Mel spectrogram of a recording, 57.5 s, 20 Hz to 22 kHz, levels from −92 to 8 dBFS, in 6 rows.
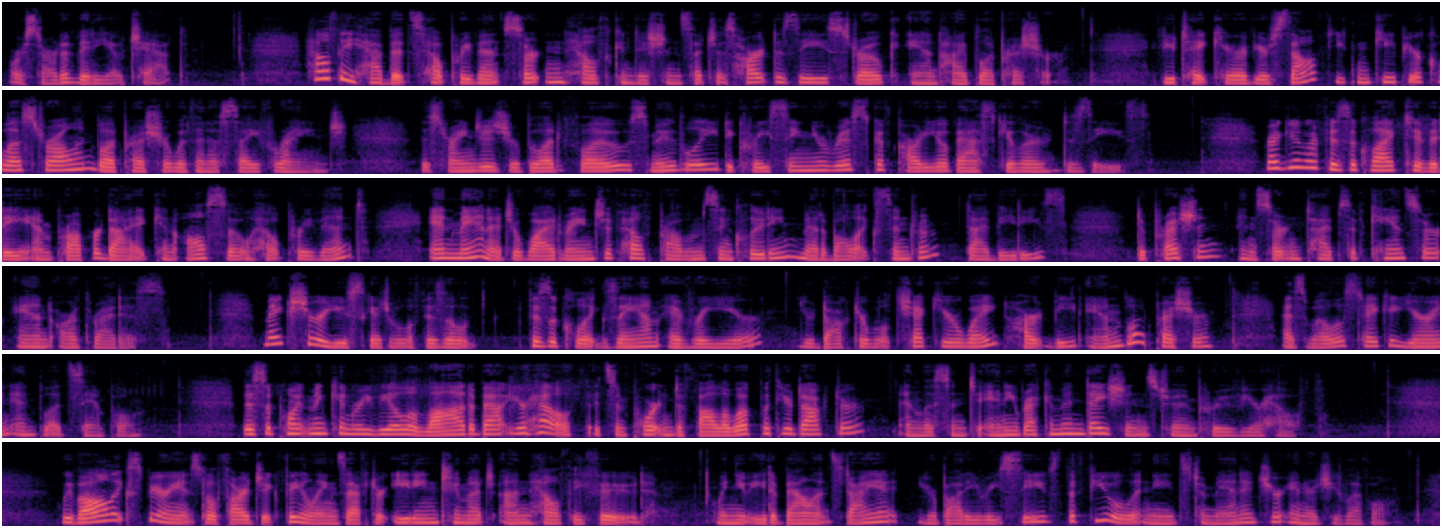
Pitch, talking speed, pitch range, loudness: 180 Hz, 170 wpm, 170-215 Hz, -29 LUFS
